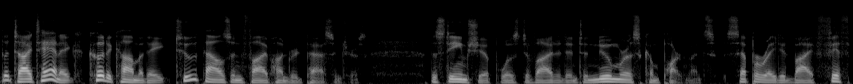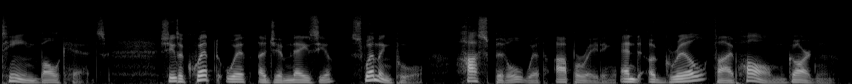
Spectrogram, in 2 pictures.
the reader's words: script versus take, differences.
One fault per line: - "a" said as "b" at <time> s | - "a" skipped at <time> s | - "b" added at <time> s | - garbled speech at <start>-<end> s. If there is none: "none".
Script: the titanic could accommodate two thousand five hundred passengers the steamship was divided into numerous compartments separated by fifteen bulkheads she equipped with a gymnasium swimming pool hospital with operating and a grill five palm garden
none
